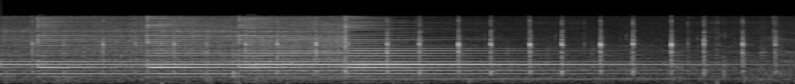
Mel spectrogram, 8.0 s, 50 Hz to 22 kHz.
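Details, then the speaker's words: 1881 Ansonia open-escapement marble mantel clock: four mellow, subdued gong blows a second apart over steady ticking, fading to a clean tick. An even, healthy hour strike. "It's a very mellow chime, which I like. Once on the half hour. Rather subdued, which I like."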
